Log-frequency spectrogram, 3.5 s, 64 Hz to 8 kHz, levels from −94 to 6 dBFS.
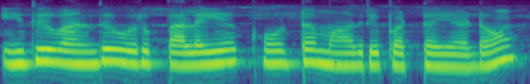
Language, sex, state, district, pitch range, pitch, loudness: Tamil, female, Tamil Nadu, Kanyakumari, 195-230 Hz, 210 Hz, -14 LUFS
